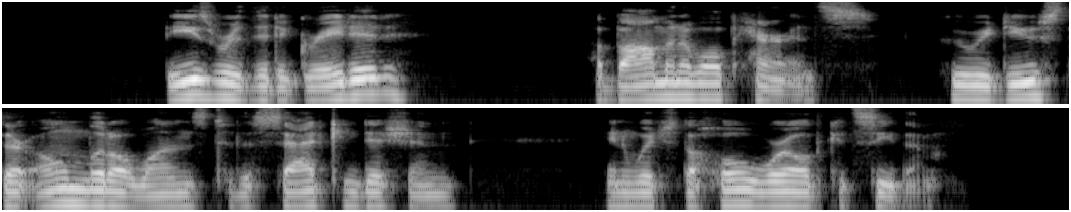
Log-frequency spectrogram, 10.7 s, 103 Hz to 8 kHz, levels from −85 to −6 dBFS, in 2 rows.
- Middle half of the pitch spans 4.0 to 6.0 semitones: No, average, 2.7 semitones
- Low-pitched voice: Yes, low, 115 Hz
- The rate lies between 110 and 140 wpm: Yes, slow, 135 wpm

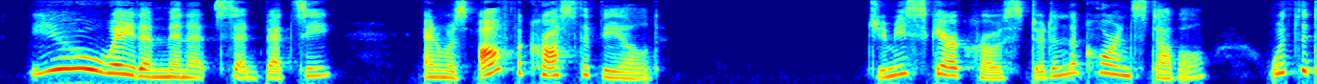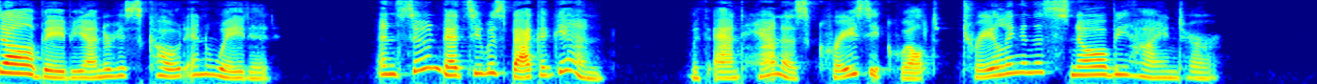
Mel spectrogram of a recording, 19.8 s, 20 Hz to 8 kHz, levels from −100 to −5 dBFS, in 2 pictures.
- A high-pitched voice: Yes, high, 230 Hz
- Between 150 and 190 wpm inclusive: No, slow, 135 wpm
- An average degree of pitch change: No, wide, 7.4 semitones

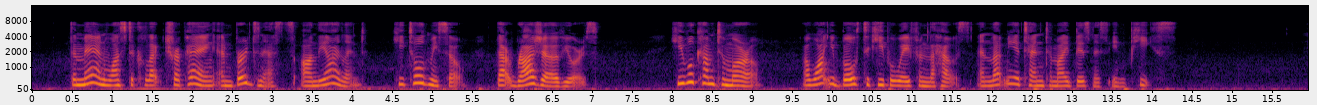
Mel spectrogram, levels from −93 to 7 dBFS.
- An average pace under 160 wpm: No, average, 165 wpm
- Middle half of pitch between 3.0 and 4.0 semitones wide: No, average, 4.5 semitones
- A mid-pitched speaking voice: No, high, 220 Hz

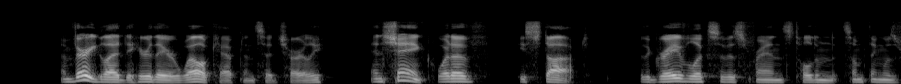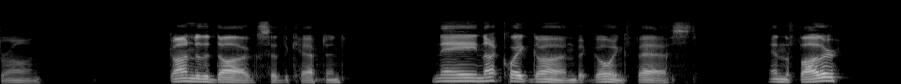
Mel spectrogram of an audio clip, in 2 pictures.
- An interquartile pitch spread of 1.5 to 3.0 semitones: No, average, 4.3 semitones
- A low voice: Yes, low, 115 Hz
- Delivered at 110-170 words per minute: Yes, average, 160 wpm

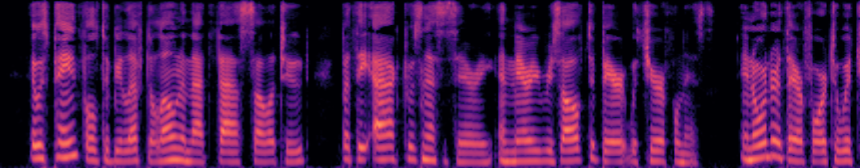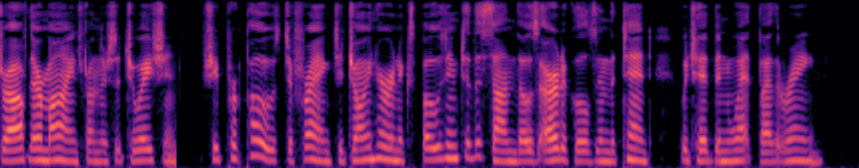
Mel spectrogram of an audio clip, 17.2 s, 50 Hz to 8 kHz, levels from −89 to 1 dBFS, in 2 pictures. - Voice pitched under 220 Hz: Yes, medium, 185 Hz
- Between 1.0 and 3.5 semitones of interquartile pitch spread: Yes, narrow, 2.5 semitones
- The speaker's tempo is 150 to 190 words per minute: No, average, 200 wpm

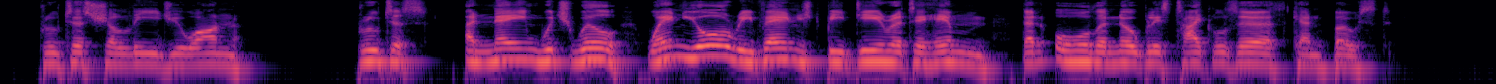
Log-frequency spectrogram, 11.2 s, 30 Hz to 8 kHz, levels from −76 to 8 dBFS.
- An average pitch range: Yes, average, 3.1 semitones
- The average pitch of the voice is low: Yes, low, 130 Hz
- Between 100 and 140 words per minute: Yes, slow, 135 wpm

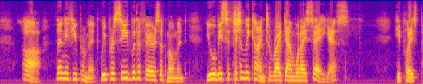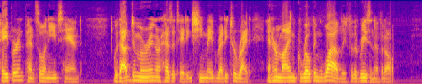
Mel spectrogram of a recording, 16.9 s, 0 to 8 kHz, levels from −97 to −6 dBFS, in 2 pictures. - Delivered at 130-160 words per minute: No, average, 175 wpm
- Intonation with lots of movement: Yes, wide, 5.7 semitones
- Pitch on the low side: Yes, low, 125 Hz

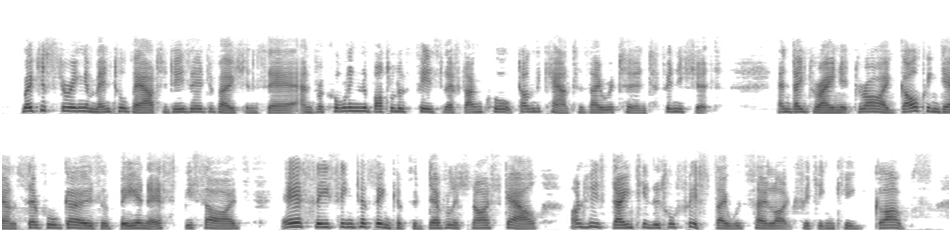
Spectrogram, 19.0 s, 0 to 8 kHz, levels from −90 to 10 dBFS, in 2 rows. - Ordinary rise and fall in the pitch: Yes, average, 4.0 semitones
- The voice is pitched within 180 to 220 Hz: Yes, medium, 185 Hz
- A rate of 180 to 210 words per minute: Yes, average, 190 wpm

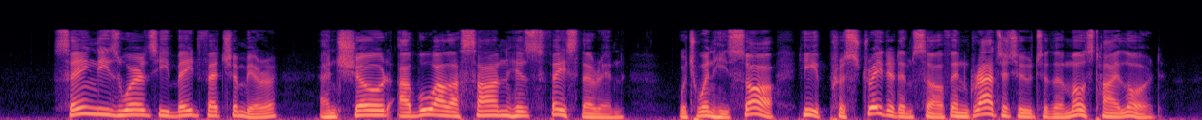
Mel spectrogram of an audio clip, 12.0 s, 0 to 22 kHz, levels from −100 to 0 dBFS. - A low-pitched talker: No, medium, 145 Hz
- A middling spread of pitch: No, wide, 6.8 semitones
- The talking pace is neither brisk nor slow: Yes, average, 150 wpm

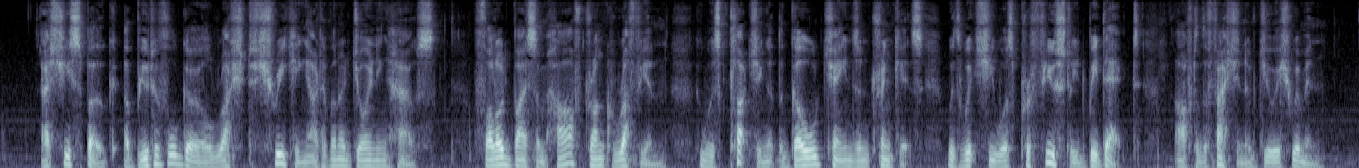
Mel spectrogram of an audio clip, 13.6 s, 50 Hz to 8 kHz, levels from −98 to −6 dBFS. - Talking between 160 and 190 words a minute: Yes, average, 175 wpm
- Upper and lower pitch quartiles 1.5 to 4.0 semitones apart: No, average, 4.7 semitones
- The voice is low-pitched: Yes, low, 100 Hz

